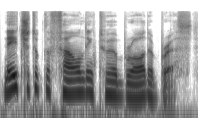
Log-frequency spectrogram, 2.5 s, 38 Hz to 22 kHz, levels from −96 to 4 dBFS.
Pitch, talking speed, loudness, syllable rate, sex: 145 Hz, 195 wpm, -18 LUFS, 5.2 syllables/s, male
